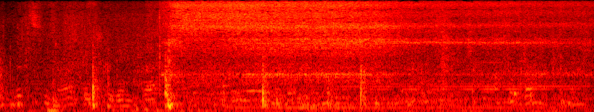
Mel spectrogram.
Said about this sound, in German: während wir aus dem neuen Bahnhof am Olympia-Eissportzentrum in Garmisch-Partenkirchen rausfahren.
